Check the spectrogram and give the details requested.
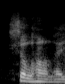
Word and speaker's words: Silhana: And then Josh, what is is it Silhana? Silhana, yes. It's Okay. Elvish, so no one can pronounce it without half a pound of phlegm in their throat.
